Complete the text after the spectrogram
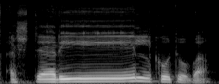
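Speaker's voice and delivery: ordinary talk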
